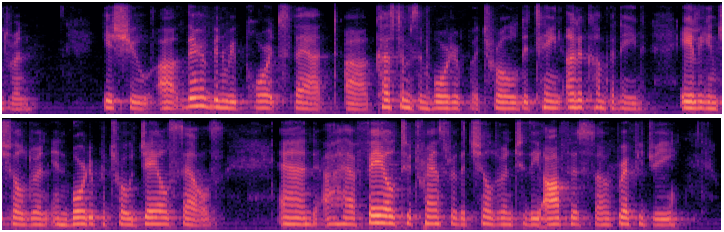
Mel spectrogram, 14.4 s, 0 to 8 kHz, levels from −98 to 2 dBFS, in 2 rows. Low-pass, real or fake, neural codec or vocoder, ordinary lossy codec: 7.2 kHz; real; none; Opus, 24 kbps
